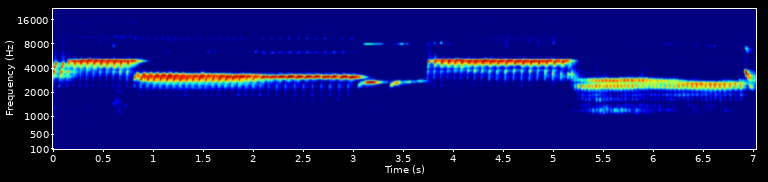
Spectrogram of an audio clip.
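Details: Excited, powerful song of a male canary, sung to rouse canaries of both sexes into mating: long even rolls shifting between high and middle pitch, with a brief break before another high tour and a falling low trill.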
